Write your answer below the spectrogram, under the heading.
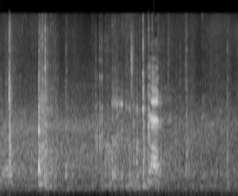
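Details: Short wooden knocks, taps and faint clatter in a small indoor room, with a few brief higher squeaky noises and no clear animal voice.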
